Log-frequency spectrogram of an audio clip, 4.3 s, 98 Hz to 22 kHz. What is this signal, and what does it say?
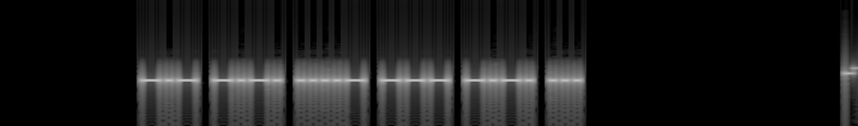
Morse code, heard as a keyed tone, about 40 wpm, 700 Hz. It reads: KC4OCS
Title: USA Call Signs Repeated 2x 40wpm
